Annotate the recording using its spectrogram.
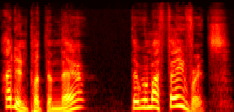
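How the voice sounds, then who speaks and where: A man voicing an earnest, fussy married French marquis in audiobook dialogue, with an expressive, plaintive manner. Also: very high voice, fairly quick, no echo, studio quality, voice pushed up, heavily acted. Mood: aghast, plaintive.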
